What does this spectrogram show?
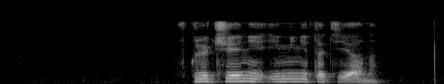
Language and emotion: Russian, neutral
